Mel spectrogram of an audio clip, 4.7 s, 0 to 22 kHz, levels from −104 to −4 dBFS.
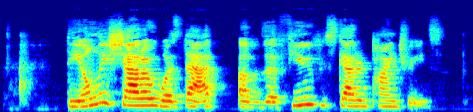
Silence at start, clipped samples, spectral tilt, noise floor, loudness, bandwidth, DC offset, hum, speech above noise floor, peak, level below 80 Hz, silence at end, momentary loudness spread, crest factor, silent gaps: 0.2 s; under 0.1%; -3.5 dB/octave; -49 dBFS; -22 LUFS; 11 kHz; under 0.1%; none; 27 dB; -2 dBFS; -74 dBFS; 0.5 s; 13 LU; 20 dB; none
